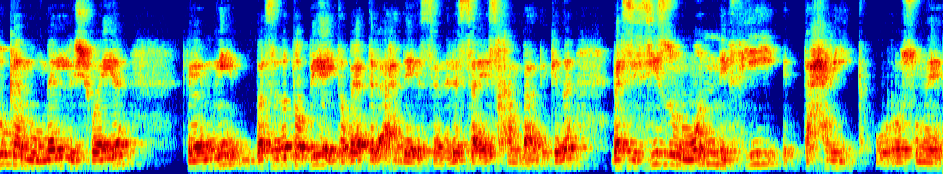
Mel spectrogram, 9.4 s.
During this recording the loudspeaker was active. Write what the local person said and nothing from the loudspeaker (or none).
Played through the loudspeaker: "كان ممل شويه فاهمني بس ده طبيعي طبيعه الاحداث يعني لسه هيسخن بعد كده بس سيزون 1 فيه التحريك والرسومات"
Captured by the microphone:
none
